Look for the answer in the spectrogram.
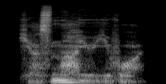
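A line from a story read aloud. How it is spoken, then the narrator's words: Whisper. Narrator (Russian): прошептал я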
